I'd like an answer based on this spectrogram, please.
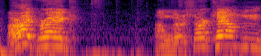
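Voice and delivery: yelling nervously. Twenty paces from Greg, about to start counting, nervous shouting. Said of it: "Why are you shouting?".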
